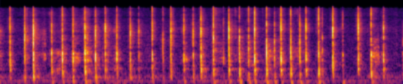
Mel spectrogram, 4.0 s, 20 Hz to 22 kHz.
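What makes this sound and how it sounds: Long red-painted nails tap and scratch a white plastic St. Ives lotion bottle in a fast, steady run of about 33 crisp clicks. Each tap is short, dry and bright, with a hollow plastic tone around 1.3 kHz and almost no low end or ring.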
